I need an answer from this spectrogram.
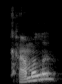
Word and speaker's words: Kamala: You can say Vladimir, you can say Vladimir Putin or Volodymyr Zelensky, but y'all can't say Kamala? You can't put an accent on the first syllable?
